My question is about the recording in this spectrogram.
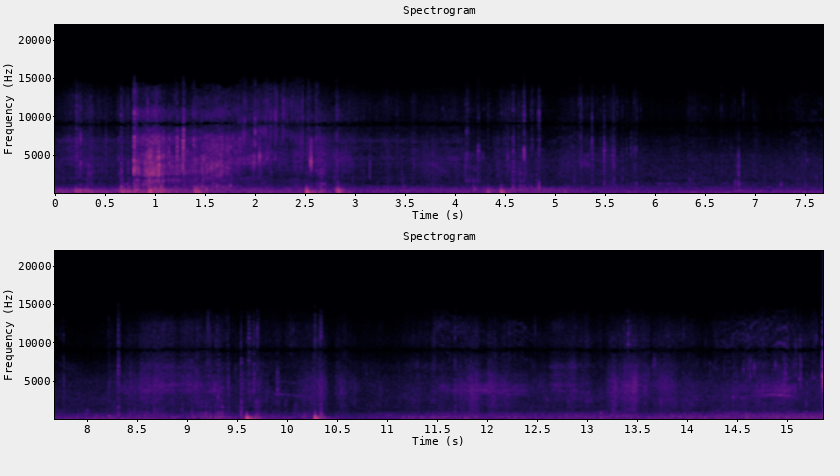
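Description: Water lapping around a small boat while a magnet-fishing rope is hauled in by hand, with scattered knocks against the boat, two louder ones close together about ten seconds in.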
